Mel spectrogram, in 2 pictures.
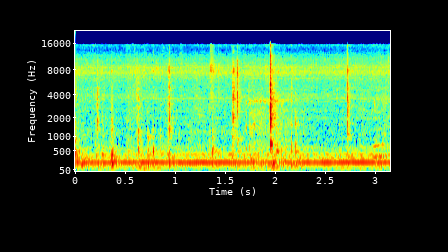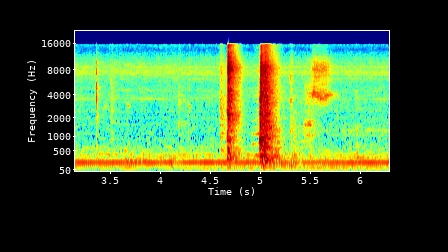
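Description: Screwdriver tightening the mounting screw of a sewing machine binder attachment: scattered light metal clicks, then two loud knocks near the end, over a steady low hum.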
